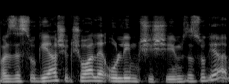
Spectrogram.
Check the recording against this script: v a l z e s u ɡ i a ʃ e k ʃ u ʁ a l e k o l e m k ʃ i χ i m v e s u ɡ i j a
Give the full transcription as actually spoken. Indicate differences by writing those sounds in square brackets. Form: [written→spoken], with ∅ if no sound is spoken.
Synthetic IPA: v a l z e s u ɡ i a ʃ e k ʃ u ʁ a l e [k→ʔ] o l [e→i] m k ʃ i [χ→ʃ] i m [v→z] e s u ɡ i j a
